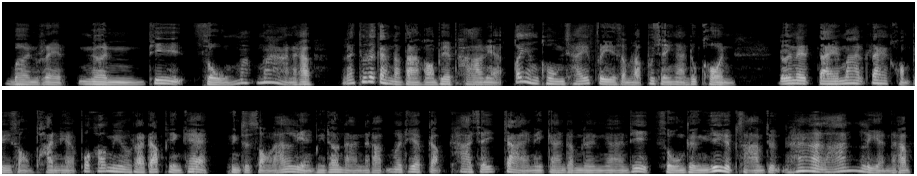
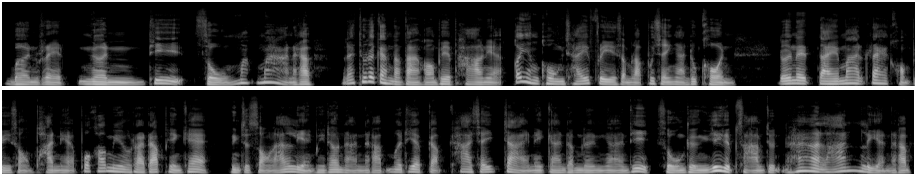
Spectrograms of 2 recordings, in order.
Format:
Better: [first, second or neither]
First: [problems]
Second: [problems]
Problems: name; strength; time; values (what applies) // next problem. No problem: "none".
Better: second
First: garbled, watery; badly; nothing above 8 kHz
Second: none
